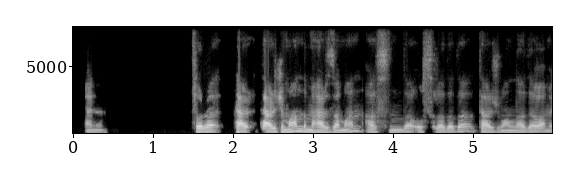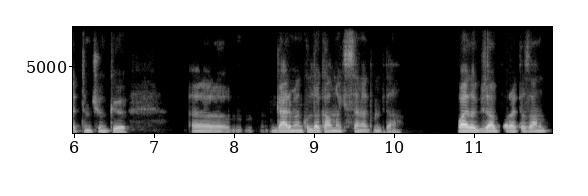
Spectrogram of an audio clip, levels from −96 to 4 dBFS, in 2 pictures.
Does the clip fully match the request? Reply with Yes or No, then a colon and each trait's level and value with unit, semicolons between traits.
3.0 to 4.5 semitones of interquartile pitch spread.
Yes: average, 3.6 semitones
